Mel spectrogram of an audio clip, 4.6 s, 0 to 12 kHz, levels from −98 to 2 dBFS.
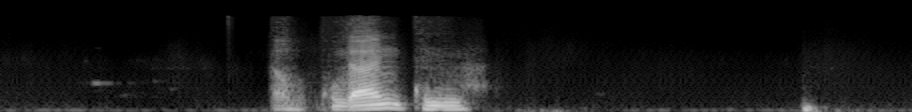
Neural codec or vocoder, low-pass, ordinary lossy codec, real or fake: codec, 16 kHz, 0.5 kbps, X-Codec, HuBERT features, trained on general audio; 7.2 kHz; MP3, 64 kbps; fake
